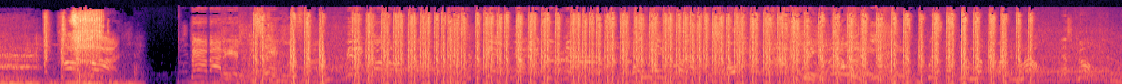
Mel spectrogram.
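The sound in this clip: Rapid automatic gunfire in a video game set in enemy gang territory: dense, sustained bursts of sharp shots that start after a brief silence and run on loudly, with game voices faintly mixed in.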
